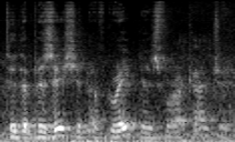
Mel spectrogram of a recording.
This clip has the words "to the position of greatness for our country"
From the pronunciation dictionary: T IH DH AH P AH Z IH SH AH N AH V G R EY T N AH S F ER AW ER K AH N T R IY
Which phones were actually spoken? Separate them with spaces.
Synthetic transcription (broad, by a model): T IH DH AH P AH Z IH SH AH N AH V G R EY T N AH S F ER AW ER K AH N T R IY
